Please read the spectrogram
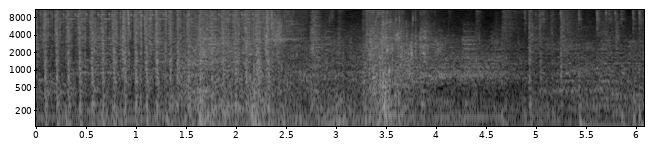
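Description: Cartoon sound effect of an arm cannon firing meatballs in a rapid run of shots, like a machine gun, for about the first two seconds, over background music.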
